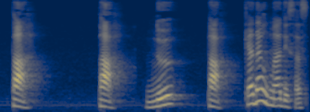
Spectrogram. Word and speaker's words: pas: O S final é mudo. Não dizemos pas, mas pas. Pas.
